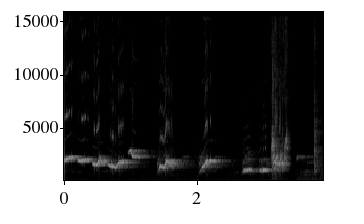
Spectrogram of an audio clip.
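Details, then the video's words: White-rumped shama song used to provoke other birds into singing: varied clear whistled phrases around mid pitch, slurred rising and falling notes separated by short pauses, ending with a harsher burst. "KICAUAN MURAI BATU bikin NYAUT"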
